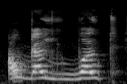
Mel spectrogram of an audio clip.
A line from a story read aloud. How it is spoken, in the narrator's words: shouted the biggest goat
